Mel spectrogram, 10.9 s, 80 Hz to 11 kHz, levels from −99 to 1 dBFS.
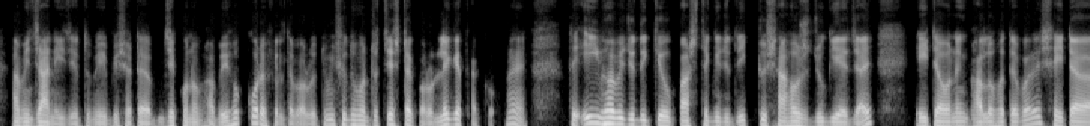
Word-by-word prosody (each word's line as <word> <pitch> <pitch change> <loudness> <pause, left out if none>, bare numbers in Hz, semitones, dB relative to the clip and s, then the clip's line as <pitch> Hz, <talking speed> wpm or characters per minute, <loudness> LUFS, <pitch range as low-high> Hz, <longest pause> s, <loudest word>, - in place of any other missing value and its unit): আমি 100 0 +1
জানি 90 -6 +3
যে 80 - -4
তুমি 90 - -5
এই 85 - -5
বিষয়টা 90 -1 -2 0.2
যেকোনোভাবেই 95 -2 -1
হোক 150 - -1
করে 170 -6 +4
ফেলতে - - -5
পারবে। 80 +2 -3
তুমি 130 +1 -1
শুধুমাত্র 125 -4 0
চেষ্টা 130 -1 +3
করো। 85 +1 -3
লেগে 140 0 +4
থাকো। - - -13 0.2
হ্যাঁ? - - -2 0.4
তো - - -1 0.2
এইভাবে 160 -3 +7
যদি 125 -1 0
কেউ 120 -2 +5
পাশ 115 -2 +3
থেকে 110 -3 -2
যদি 100 +1 -7
একটু 130 +2 -4
সাহস 110 -1 +4
জুগিয়ে 100 -2 +2
যায়, 90 - +3 0.5
এইটা 105 +1 +2
অনেক 110 +1 -1
ভালো 100 +1 +3
হতে 105 0 0
পারে। 130 +6 0
সেইটা 110 -2 +2
110 Hz, 195 wpm, -22 LUFS, 100-130 Hz, 0.5 s, এইভাবে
